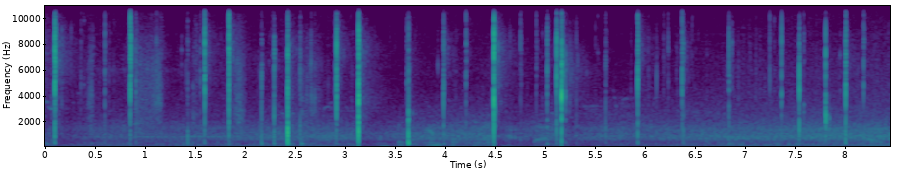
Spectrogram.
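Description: Wood campfire crackling: irregular sharp pops and snaps, a few a second.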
